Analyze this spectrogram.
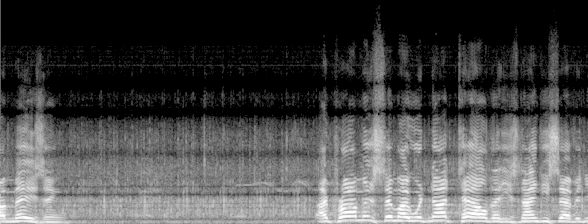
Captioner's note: applause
